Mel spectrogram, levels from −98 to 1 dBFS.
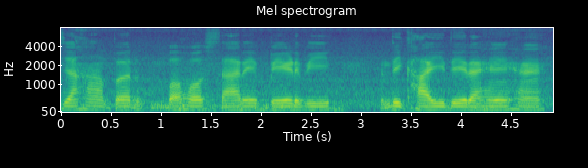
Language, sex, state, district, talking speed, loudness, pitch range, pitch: Hindi, male, Bihar, Kaimur, 120 wpm, -19 LUFS, 110-115 Hz, 110 Hz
